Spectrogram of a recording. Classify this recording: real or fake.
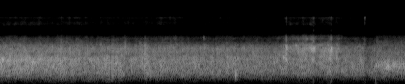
fake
